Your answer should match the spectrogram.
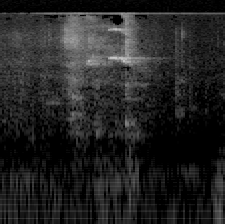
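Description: Kasper passenger lift car setting off upward after its doors close: a low running rumble with a brief high squeak about a second in.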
